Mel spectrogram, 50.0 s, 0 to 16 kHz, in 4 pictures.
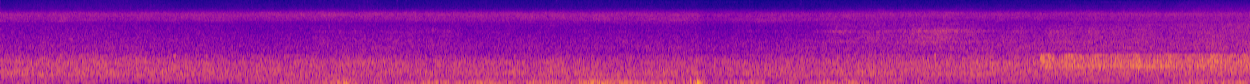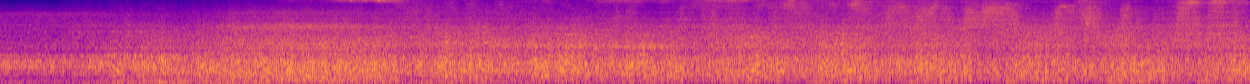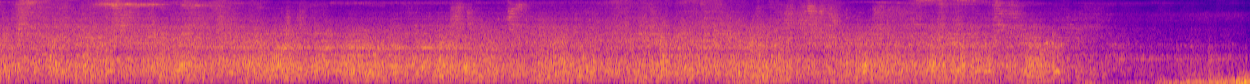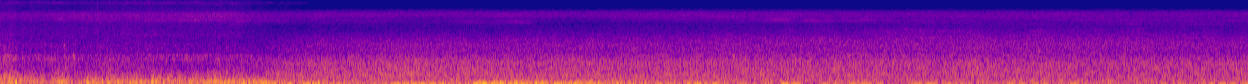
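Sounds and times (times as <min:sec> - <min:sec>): freight train rumble: 0:00.0 - 0:49.9
steady tone of approaching train: 0:00.0 - 0:49.9
wheels clickety-clack over rail joints: 0:12.3 - 0:38.7.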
